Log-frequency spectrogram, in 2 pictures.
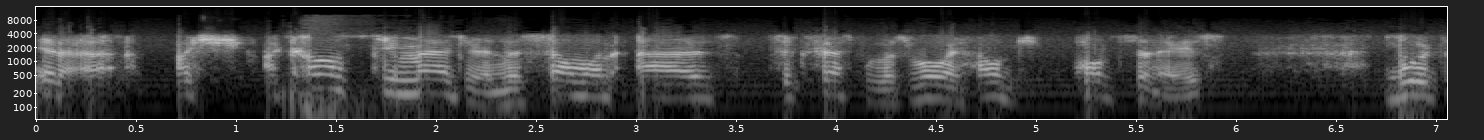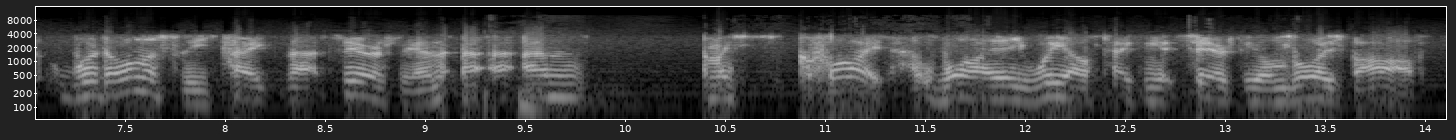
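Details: Adult man with a stammer; stammer (stuttering).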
